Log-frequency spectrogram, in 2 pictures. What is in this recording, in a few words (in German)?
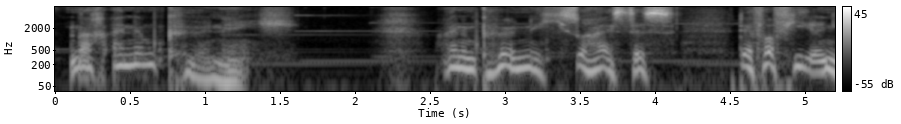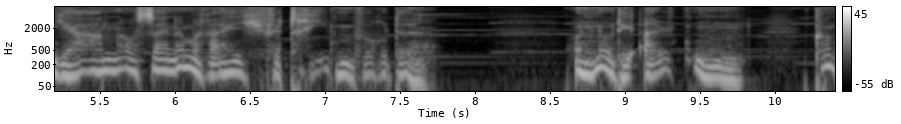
Hoerbuch Alter Mann erzaehlt Maerchen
